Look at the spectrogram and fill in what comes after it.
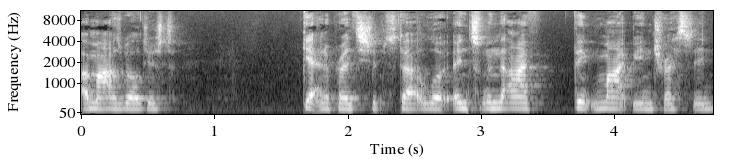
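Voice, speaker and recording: Very fast and in a flat monotone, a woman speaks at a fairly low pitch. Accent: Lancashire. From northern England, Wigan. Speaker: digital marketing apprentice. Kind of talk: casual interview chat.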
